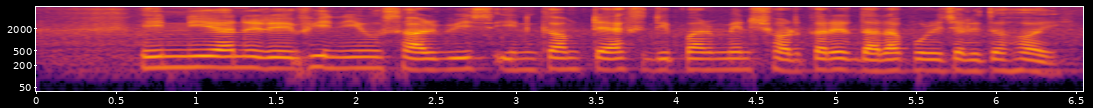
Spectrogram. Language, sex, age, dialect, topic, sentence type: Bengali, male, 18-24, Northern/Varendri, banking, statement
